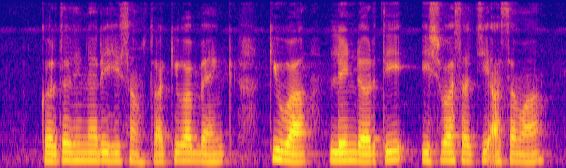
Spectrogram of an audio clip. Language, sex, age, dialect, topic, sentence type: Marathi, male, 18-24, Southern Konkan, banking, question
